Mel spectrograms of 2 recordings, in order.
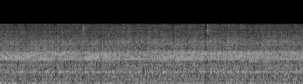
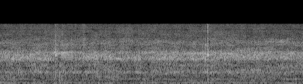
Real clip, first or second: first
